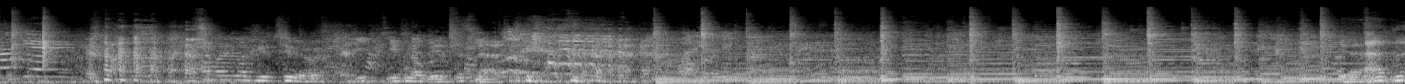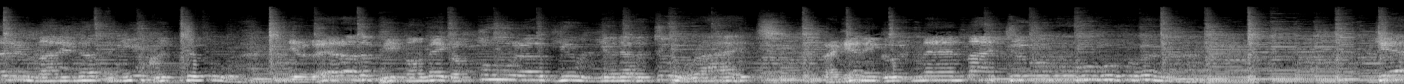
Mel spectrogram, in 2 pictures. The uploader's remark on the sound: (Live In Hammersmith). A very impromptu live performance.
